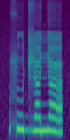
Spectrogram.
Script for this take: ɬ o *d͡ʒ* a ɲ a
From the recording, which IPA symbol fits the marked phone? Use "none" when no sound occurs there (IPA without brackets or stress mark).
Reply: d͡ʒ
